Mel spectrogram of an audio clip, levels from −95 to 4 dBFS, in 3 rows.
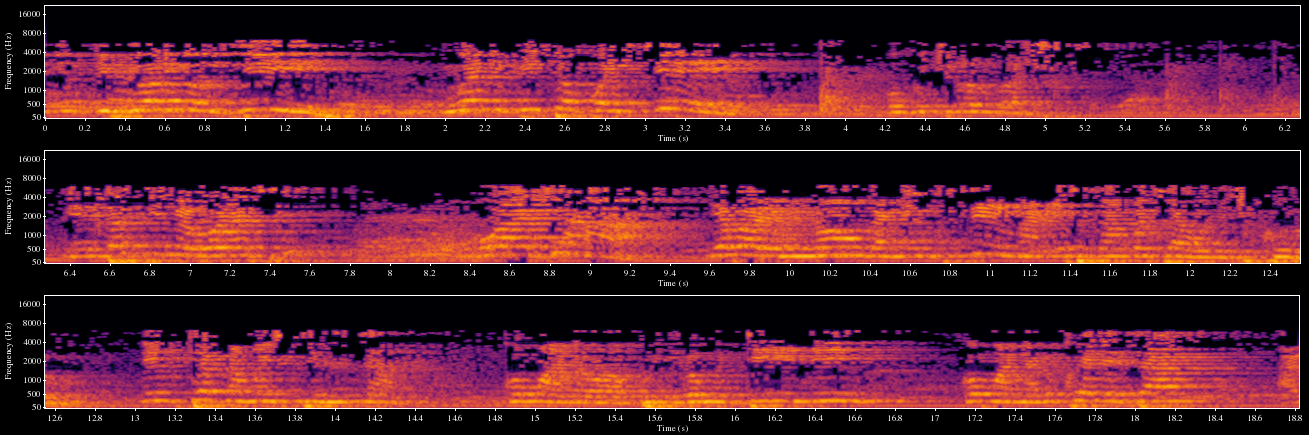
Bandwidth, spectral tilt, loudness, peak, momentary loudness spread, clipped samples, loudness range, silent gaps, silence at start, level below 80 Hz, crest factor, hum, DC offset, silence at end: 6.4 kHz; -3.5 dB/octave; -19 LUFS; -2 dBFS; 13 LU; under 0.1%; 5 LU; none; 0 s; -34 dBFS; 16 dB; none; under 0.1%; 0 s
